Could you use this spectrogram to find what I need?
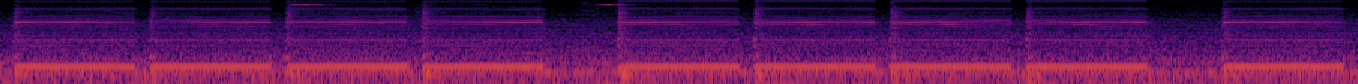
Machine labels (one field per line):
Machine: slide rail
